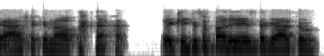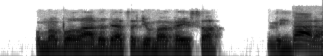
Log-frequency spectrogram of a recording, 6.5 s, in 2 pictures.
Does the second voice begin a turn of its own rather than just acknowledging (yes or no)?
no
